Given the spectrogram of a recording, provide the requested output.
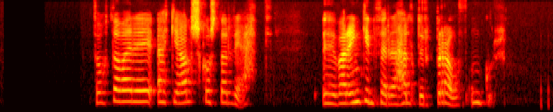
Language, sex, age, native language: Icelandic, female, 40-49, Icelandic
